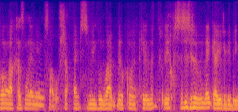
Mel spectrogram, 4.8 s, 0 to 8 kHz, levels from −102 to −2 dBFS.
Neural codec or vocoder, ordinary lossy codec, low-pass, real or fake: codec, 16 kHz, 1 kbps, FreqCodec, smaller model; none; none; fake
